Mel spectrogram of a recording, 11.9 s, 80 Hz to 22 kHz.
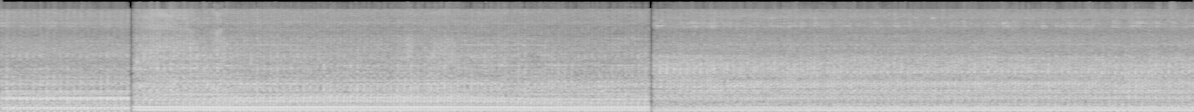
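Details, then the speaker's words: Onan DJB 6.0 kW diesel gen set after field coil rewind, load test: steady diesel thrum with constant electrical hum, load changes barely dip it; runs smoothly and normally. "Well, seems to work just like it's supposed to."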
